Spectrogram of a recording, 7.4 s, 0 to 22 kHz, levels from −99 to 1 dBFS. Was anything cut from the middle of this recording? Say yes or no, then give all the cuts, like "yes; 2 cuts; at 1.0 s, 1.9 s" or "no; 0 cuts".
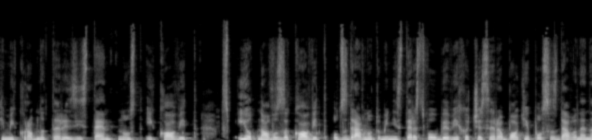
yes; 1 cut; at 2.9 s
